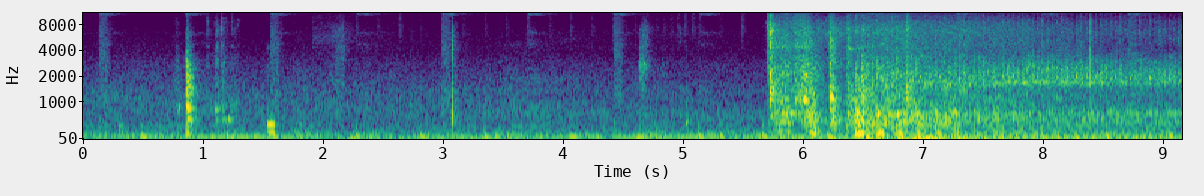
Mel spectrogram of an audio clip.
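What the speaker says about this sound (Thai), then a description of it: "เดี๋ยวจะลองสตาร์ท รถให้ทุกท่านดูนะคะว่า เครื่องมันยังแน่นอยู่เลยนะคะ" A used Kubota-style EF514MU 51 hp tractor engine cranks and catches partway through, turning from quiet background clicks into a steady, loud running rumble that continues to the end.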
